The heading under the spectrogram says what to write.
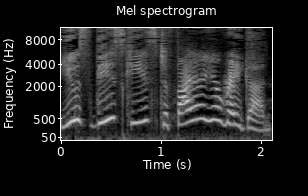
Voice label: English Voice

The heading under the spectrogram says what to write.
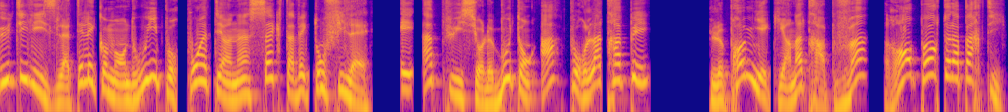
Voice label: bugcatcher vo, French

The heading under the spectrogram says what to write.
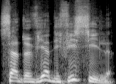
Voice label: Hat Mix Expressions, French

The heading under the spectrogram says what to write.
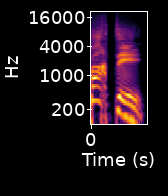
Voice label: "go", French; Birthday Party Bash; Wii

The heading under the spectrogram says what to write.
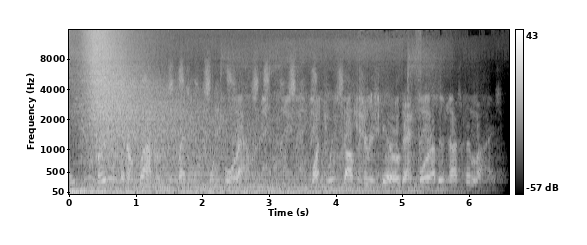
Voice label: News; lucius ii the prophecy

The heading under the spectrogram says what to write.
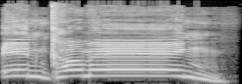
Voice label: "Incoming", Male; blastmorph pinball; xbox series xs

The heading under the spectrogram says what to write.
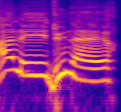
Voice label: French, dialogue, rockclimber

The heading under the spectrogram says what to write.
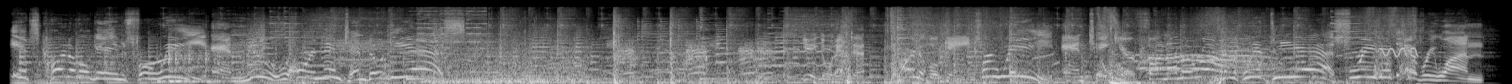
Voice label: French - trailer audio, carnival trailer

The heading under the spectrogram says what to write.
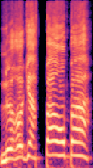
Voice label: French - dialogue, Rock Climber Expressions

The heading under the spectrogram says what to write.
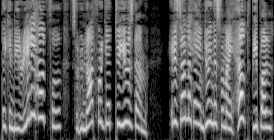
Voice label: English Voice

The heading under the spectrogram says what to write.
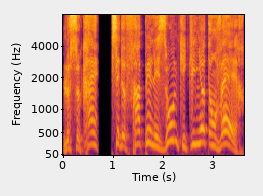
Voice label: pinata vo, French; Birthday Party Bash; Wii

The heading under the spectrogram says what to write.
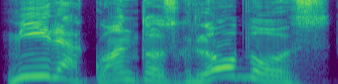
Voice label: Spanish - dialogue, reveal

